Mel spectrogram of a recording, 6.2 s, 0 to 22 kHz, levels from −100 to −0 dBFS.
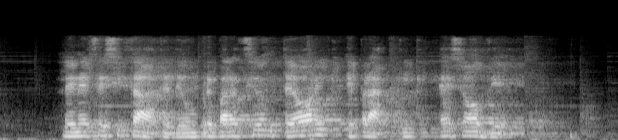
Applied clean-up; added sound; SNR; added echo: neural separator model SepFormer DNS4.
